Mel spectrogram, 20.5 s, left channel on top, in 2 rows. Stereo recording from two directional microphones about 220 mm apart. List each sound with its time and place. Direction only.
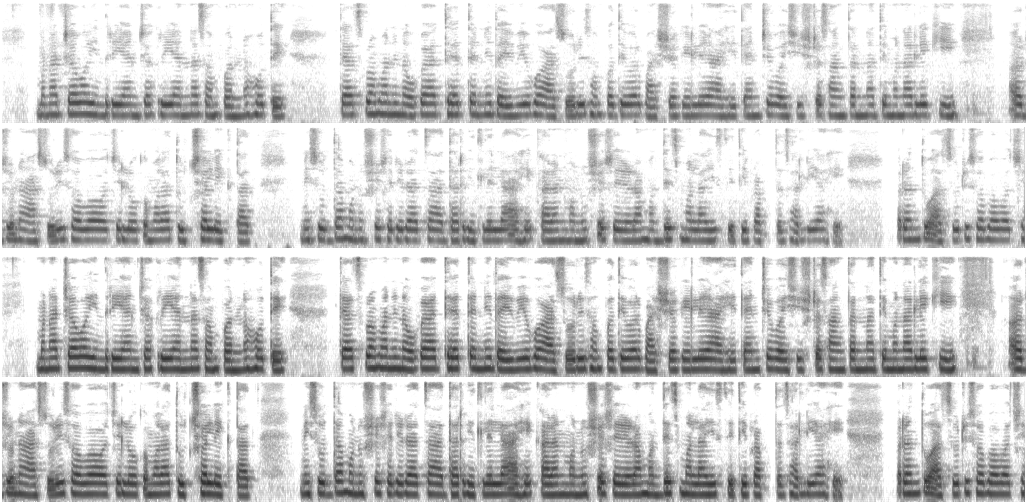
0.3 s speech: 40° right (ahead or behind)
